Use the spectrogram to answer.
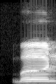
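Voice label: "benah", Malay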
